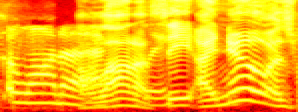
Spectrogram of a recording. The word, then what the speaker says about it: Allanna: go to I want to say this is pronounced in New York can you hear us yes I can hear you great how's it going it's a Lana Lana see I knew is wrong but thank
